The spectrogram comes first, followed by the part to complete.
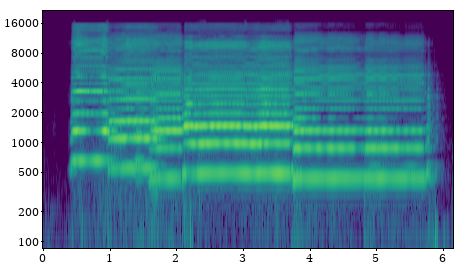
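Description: Harmonica playing a short melodic phrase, heard through a TC-Helicon Play Electric vocal processor: a few notes stepping down over the first couple of seconds, then a long held note that stops just before the singing resumes.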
